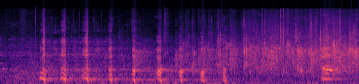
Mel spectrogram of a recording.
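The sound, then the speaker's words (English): An audience claps in a steady, unison rhythm of about nine sharp claps over a few seconds, clapping at the speaker's account of his failures, then the clapping stops and a murmur of crowd noise and a voice carries on. “You're clapping at my failures.”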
